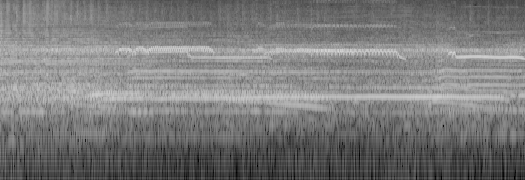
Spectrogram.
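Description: A demonstrating crowd with whistles blown in long, trilling blasts over several steady, held tones, against a continuous crowd din.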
